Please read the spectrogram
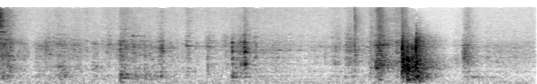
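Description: Wooden wine case being handled and opened: a few light knocks and rubs of wood, then a louder wooden clunk with a scrape about three seconds in.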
